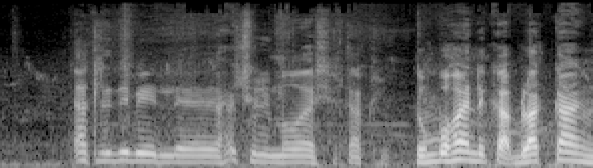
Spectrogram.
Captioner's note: speaking Arabic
